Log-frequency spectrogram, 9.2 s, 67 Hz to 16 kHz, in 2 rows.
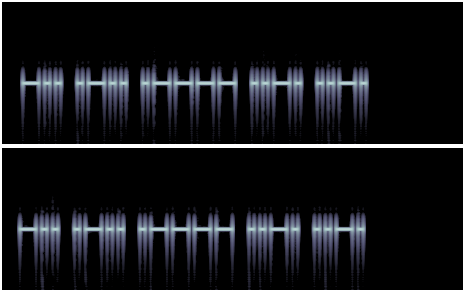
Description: Morse code, heard as a keyed tone, about 22 wpm, 700 Hz. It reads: DL1FF DL1FF
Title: DXCC-100 Call Signs - 5 Characters - Repeated 2x - 22wpm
